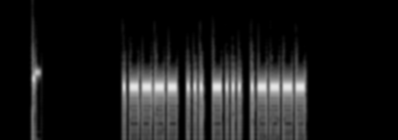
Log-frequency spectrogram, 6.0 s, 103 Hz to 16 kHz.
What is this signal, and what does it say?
Morse code, heard as a keyed tone, about 25 wpm, 700 Hz. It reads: 1SB1
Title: Four Challenging Letter-Number Combinations 25wpm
